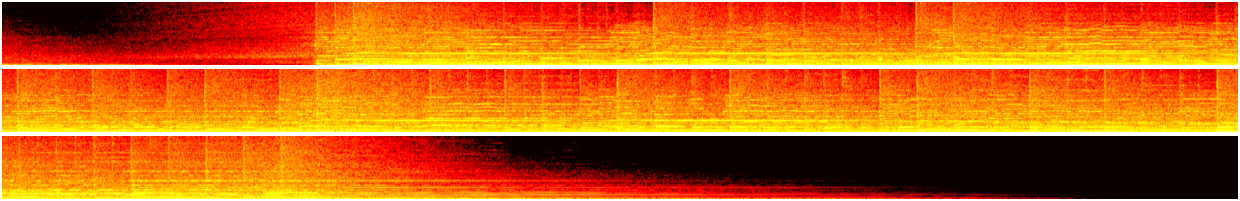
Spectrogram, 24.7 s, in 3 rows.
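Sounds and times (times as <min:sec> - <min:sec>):
upbeat news music for sport and politics: 0:02.1 - 0:20.0.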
